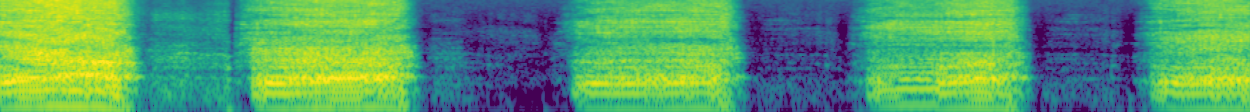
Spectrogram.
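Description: A bear giving a series of deep growls, five in a row, each under a second long, separated by short silences.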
